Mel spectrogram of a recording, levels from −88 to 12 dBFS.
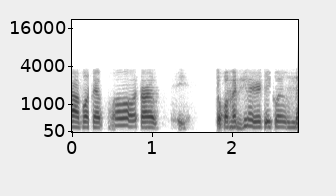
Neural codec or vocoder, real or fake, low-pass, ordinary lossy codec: codec, 16 kHz, 1 kbps, FunCodec, trained on Chinese and English, 50 frames a second; fake; 3.6 kHz; AAC, 24 kbps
